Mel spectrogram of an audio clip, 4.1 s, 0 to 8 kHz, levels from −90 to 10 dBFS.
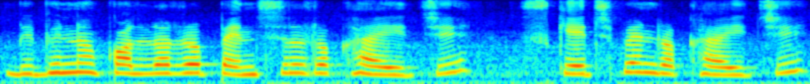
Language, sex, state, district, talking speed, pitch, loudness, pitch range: Odia, female, Odisha, Khordha, 120 wpm, 275 Hz, -16 LUFS, 255-290 Hz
